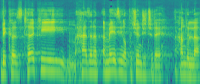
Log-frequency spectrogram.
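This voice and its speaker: Background noise is noticeable. The man talks at a moderate pace. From London, England. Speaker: lawyer and Islamic finance expert. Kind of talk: conference talk. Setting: conference stage with audience. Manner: hesitant, many fillers.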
